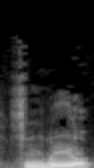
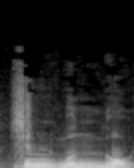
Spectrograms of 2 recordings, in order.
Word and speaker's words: 신문로: 그래서 신물로 이렇게 발음합니까? 자, 이거는 아무도 그렇게 발음을 하지 않죠. 어떻게 발음하느냐? 신문노 그렇게 발음을 해요.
